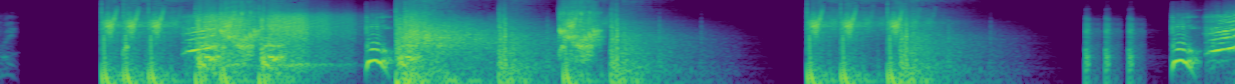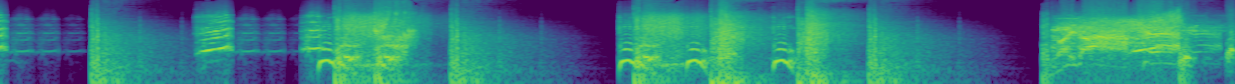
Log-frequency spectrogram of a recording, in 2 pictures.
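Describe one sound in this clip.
Punches and kicks land with sharp, heavy thuds in bursts.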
